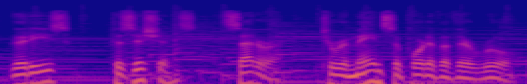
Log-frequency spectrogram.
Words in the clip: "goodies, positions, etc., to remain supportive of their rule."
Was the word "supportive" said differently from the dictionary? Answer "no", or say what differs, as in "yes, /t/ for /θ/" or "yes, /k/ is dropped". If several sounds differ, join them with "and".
no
